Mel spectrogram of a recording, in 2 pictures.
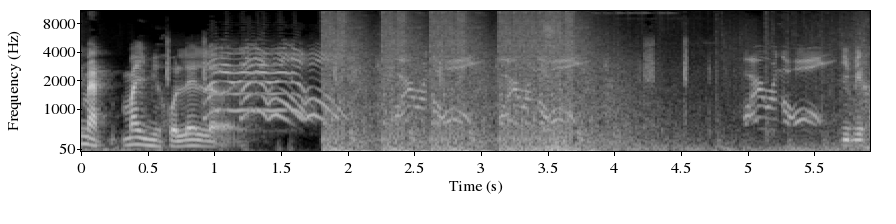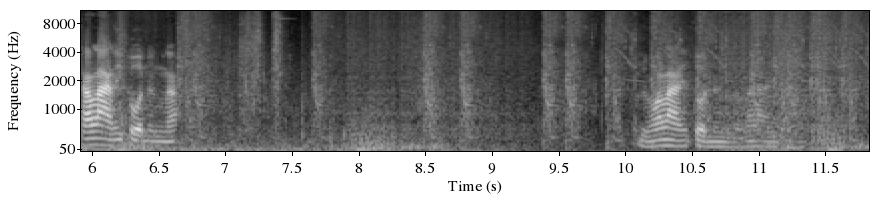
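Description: A sniper rifle fires sharp single shots.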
